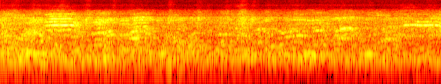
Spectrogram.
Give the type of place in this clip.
park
